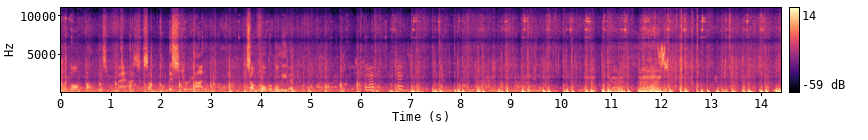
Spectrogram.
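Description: Horse hooves clop steadily on the ground.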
